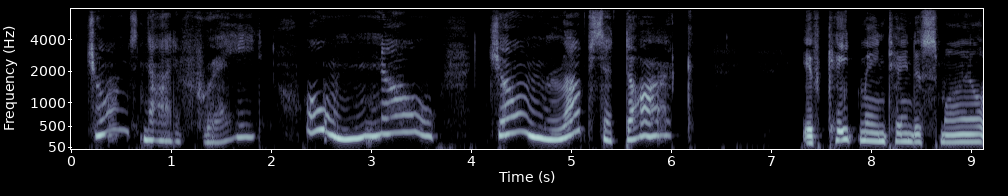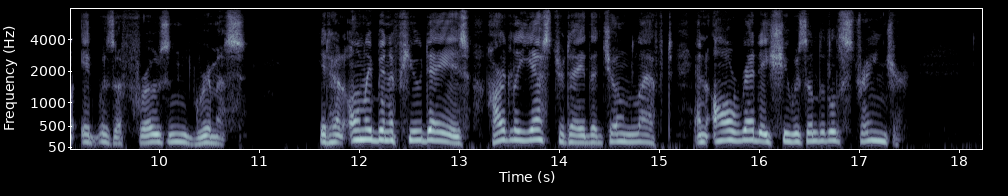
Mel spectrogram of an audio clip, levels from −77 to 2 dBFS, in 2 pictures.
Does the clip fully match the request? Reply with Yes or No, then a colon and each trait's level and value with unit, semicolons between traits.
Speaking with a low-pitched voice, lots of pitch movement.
No: medium, 185 Hz; wide, 7.1 semitones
